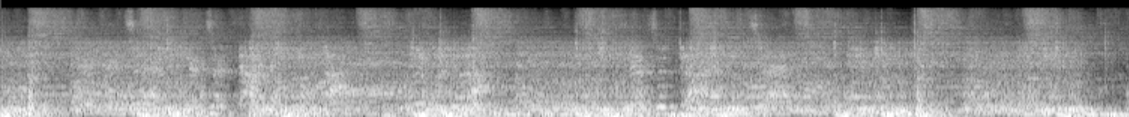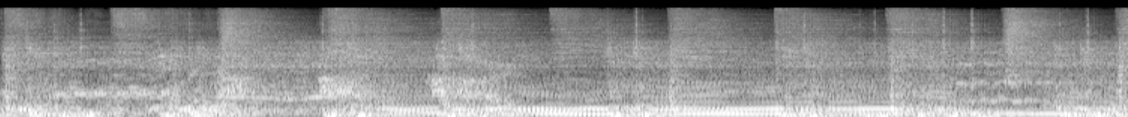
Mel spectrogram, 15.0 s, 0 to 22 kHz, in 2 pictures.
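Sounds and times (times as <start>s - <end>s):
loud hardcore band playing: 0.0s - 15.0s.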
